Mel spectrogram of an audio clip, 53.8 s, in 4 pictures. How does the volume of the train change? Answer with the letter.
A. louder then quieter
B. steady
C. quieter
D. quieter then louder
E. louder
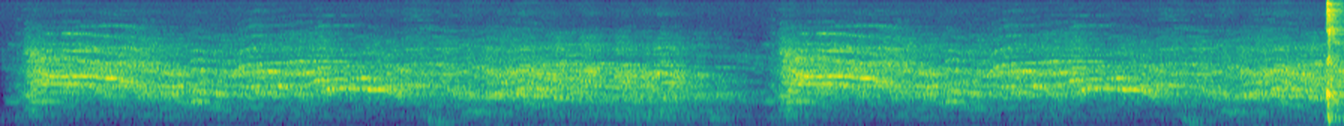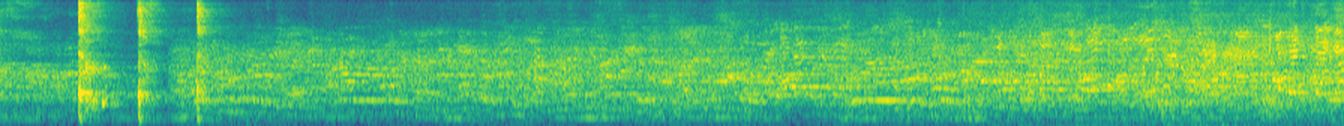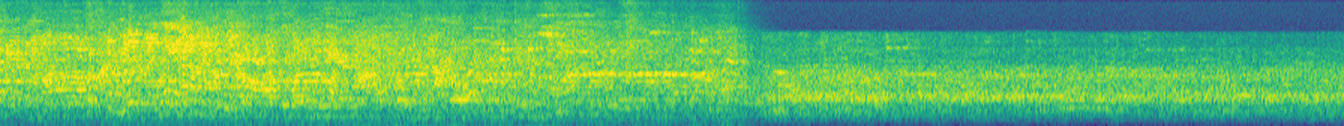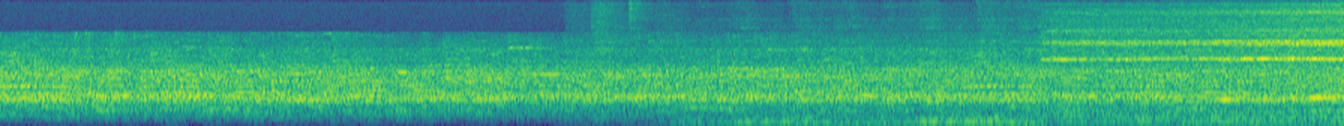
E.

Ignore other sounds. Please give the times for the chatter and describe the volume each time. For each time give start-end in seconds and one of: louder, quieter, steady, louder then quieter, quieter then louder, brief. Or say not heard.
0.1-53.7 louder then quieter.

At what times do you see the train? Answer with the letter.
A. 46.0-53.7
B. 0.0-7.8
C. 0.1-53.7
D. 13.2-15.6
A.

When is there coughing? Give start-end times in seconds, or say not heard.
13.2-15.6.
